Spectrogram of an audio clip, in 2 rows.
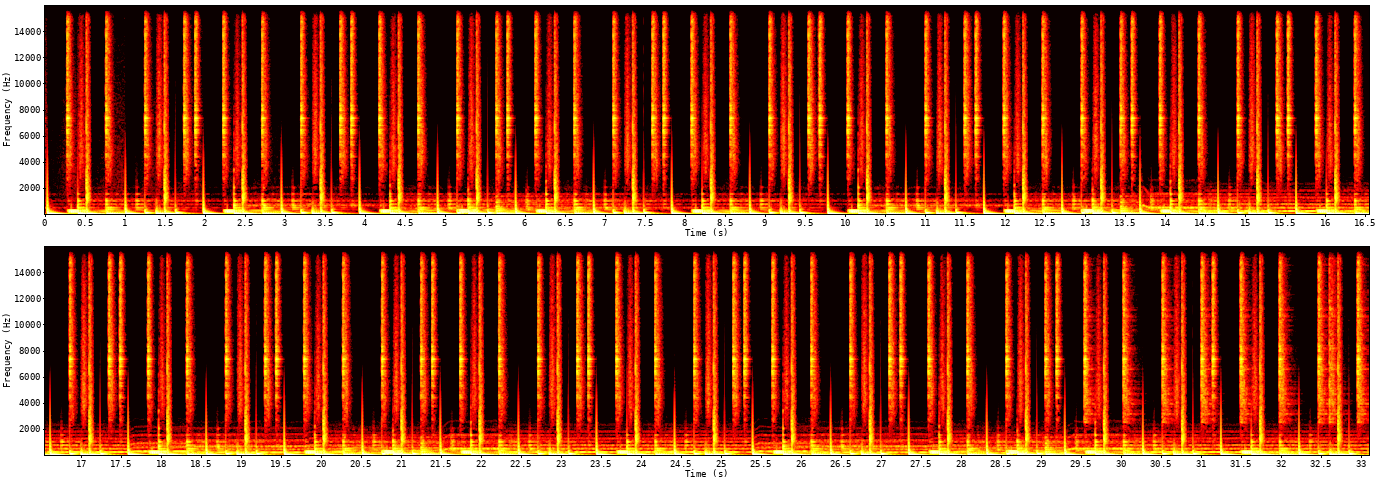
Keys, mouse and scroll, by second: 0.1 g, 0.9-1.5 shift+middle drag, 1.5 scroll down 1, 1.7-2.8 shift+middle drag, 2.8 scroll up 1, 3.2-3.5 shift+middle drag, 3.5 shift+d, 5.5 s, 6.0 g, 7.1 shift+middle drag, 7.3 shift+d, 8.3 s, 8.8 g, 10.1-10.4 scroll down 1, 10.4-11.2 shift+middle drag, 11.2-11.7 scroll down 5, 11.7 shift+middle drag, 11.9-12.4 scroll up 2, 12.4-12.7 shift+middle drag, 12.7-13.3 scroll up 2, 13.3 shift+d, 14.0 r, 14.6 g, 16.2 1, 17.0 1, 17.4 Tab, 18.1 z, 18.5 click, 18.7 b, 19.2 g, 20.9 Tab, 21.2 g, 23.1 Tab, 23.7 Tab, 24.2 shift+d, 25.4 g, 25.7 r, 26.4 g, 28.0 Tab, 28.6 click, 28.8 b, 29.0 g, 30.3 click, 30.4 b, 30.8 g, 31.9 Tab, 32.1-32.5 scroll down 4, 32.5 shift+middle drag, 32.7-33.1 scroll up 3.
